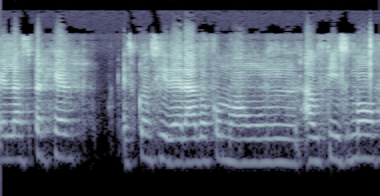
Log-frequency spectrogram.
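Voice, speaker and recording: Very slowly and in a flat monotone, a woman speaks at a medium pitch. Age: 40s. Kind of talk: interview. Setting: remote recording.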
